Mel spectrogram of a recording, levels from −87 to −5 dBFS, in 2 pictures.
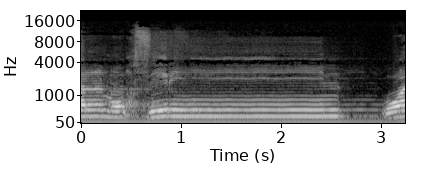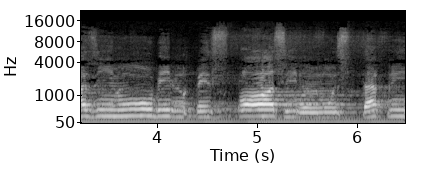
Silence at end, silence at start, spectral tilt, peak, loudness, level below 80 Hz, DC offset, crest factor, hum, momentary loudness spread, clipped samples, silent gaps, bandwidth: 0 s; 0 s; -5.5 dB/octave; -6 dBFS; -24 LUFS; -44 dBFS; under 0.1%; 18 dB; none; 13 LU; under 0.1%; none; 15 kHz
